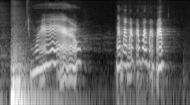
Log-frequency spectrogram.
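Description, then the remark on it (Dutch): A female cat meows persistently at a door: one long, drawn-out wavering meow, then after a brief pause a quick string of short, chirping mews. “Ja, die poes geeft niet op.”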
